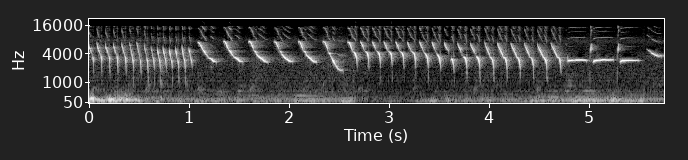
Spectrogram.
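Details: Singing canary in breeding condition: a fast trill gives way to a series of sweeping downslurred whistles, about four per second, then a rapid rolling tour ending in steady clear notes, with soft low hum behind.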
